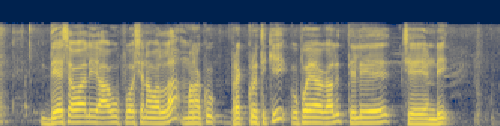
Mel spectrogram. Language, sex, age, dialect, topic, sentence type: Telugu, male, 25-30, Central/Coastal, agriculture, question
